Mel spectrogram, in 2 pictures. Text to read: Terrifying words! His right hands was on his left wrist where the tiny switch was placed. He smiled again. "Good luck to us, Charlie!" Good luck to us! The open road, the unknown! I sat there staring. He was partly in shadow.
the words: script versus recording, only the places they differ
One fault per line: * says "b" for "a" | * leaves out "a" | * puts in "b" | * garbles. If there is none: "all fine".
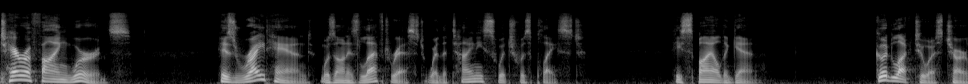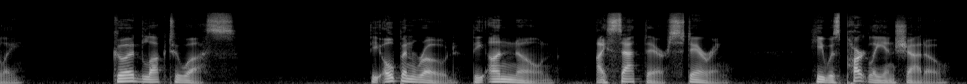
* says "hand" for "hands"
